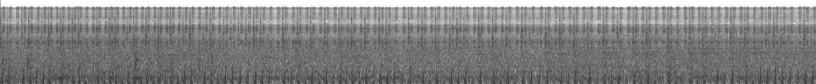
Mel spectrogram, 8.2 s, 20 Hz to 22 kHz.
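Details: Motorstar Easy Ride 150 that had no idle, high then dying idle and heavy fuel use, after auto choke fix and covering the air hole: single-cylinder putter holding a steady idle around three and a half beats a second, no hunting or stalling.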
